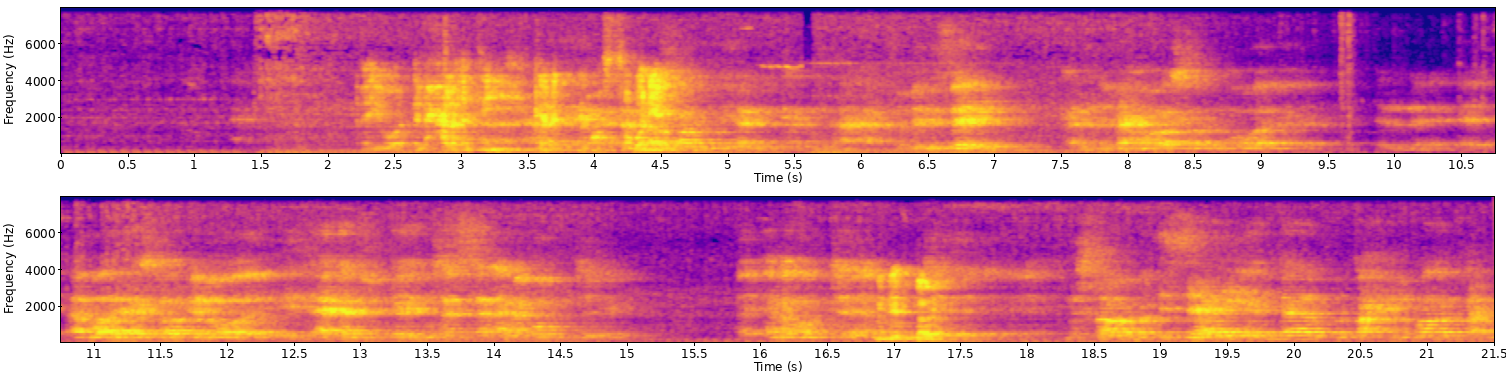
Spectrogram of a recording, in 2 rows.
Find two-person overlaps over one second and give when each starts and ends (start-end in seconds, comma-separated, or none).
3.1-4.7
